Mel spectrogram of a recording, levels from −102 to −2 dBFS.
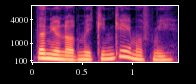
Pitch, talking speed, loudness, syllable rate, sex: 175 Hz, 285 wpm, -18 LUFS, 6.7 syllables/s, female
